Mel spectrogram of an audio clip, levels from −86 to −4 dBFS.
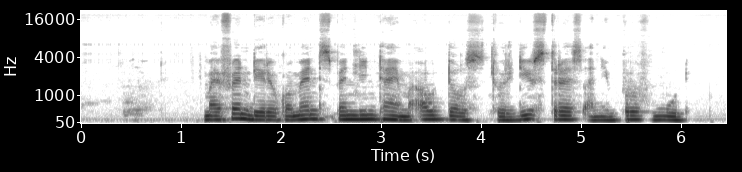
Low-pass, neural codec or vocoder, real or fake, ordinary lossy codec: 19.8 kHz; none; real; none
